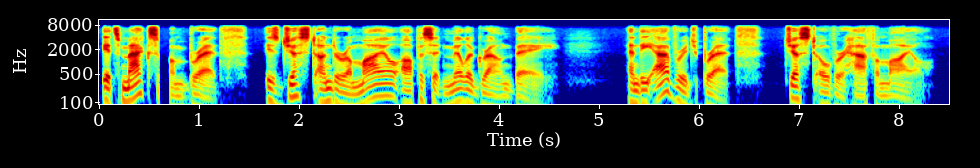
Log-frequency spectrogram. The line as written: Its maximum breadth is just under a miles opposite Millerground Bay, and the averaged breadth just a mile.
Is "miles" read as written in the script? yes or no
no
